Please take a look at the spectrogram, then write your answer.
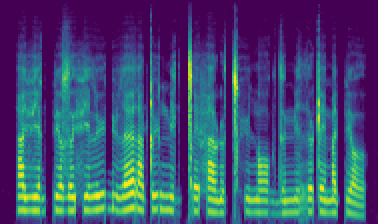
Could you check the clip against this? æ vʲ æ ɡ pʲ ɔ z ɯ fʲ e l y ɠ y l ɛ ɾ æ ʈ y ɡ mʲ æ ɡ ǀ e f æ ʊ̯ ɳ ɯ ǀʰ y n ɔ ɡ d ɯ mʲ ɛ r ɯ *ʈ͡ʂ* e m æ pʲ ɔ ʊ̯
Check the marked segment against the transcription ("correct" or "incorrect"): incorrect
